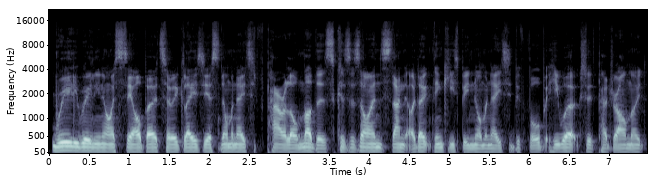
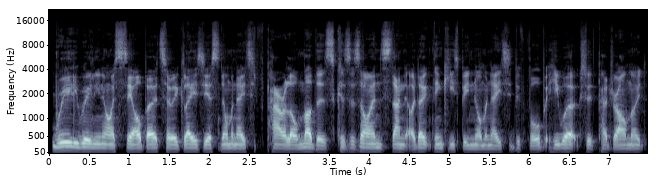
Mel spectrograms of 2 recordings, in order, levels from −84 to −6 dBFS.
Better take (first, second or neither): first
